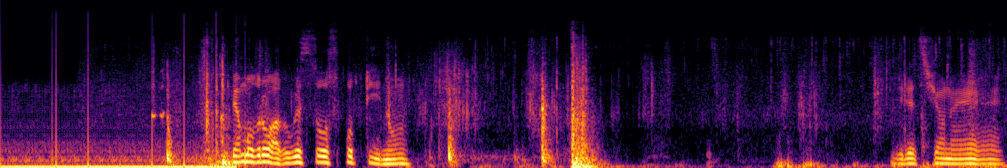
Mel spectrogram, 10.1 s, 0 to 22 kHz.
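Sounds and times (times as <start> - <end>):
vehicle door shutting with thunk: 5.4 - 6.1.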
